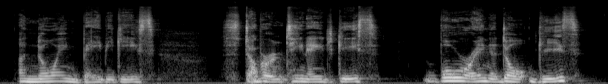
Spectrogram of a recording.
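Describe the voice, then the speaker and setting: A woman puts on a character voice pitched very deep and low. She speaks at a fairly slow pace. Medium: read story. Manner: stern, grumpy.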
